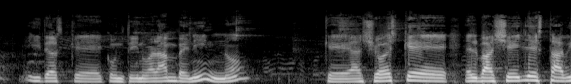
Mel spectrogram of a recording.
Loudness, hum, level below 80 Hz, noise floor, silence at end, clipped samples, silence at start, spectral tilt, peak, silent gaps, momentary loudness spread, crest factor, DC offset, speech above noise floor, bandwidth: -17 LUFS; none; -50 dBFS; -48 dBFS; 0 s; under 0.1%; 0.25 s; -6.5 dB/octave; -2 dBFS; none; 9 LU; 14 dB; under 0.1%; 33 dB; 11 kHz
